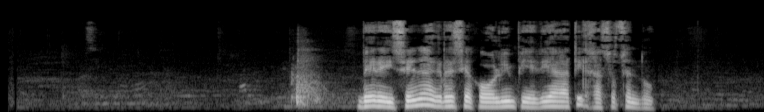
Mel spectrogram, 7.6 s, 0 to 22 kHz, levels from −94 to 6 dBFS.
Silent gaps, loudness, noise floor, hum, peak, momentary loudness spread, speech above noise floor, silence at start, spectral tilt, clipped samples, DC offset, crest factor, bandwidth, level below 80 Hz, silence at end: none; -18 LUFS; -62 dBFS; none; -4 dBFS; 18 LU; 45 dB; 2.95 s; -6 dB/octave; under 0.1%; under 0.1%; 16 dB; 11.5 kHz; -68 dBFS; 1.15 s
